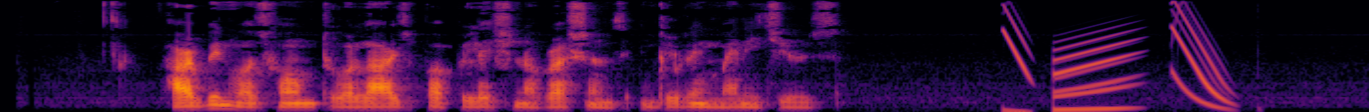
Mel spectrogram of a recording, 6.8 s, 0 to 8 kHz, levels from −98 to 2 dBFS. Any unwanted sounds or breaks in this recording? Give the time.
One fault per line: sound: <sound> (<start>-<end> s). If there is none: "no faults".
sound: chirp (5.0-6.2 s)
